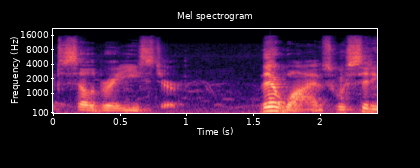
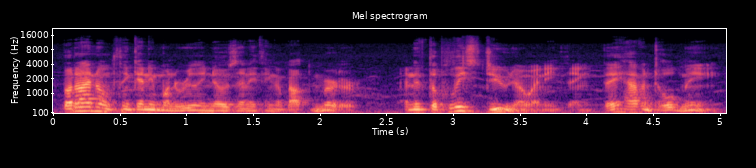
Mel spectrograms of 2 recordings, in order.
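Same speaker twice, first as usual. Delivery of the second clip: ordinary delivery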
